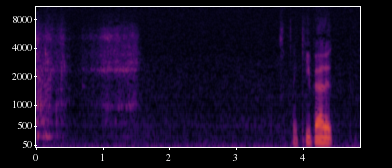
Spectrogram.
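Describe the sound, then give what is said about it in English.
A clogged toilet is flushed repeatedly: a couple of short, hissing rushes of water, then a pause before a person speaks. “I'm going to keep flushing and just trying to get these to go down.”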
